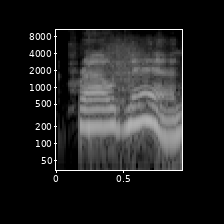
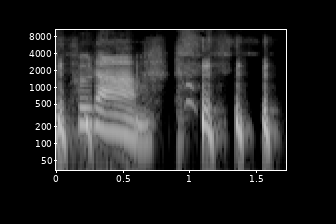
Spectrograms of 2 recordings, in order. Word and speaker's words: Prudhomme: You're part French, and you can't even pronounce your last name properly, which is Prudhomme, proud man. Oh, I pronounce it properly. No, you don't. You say Prudhomme.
